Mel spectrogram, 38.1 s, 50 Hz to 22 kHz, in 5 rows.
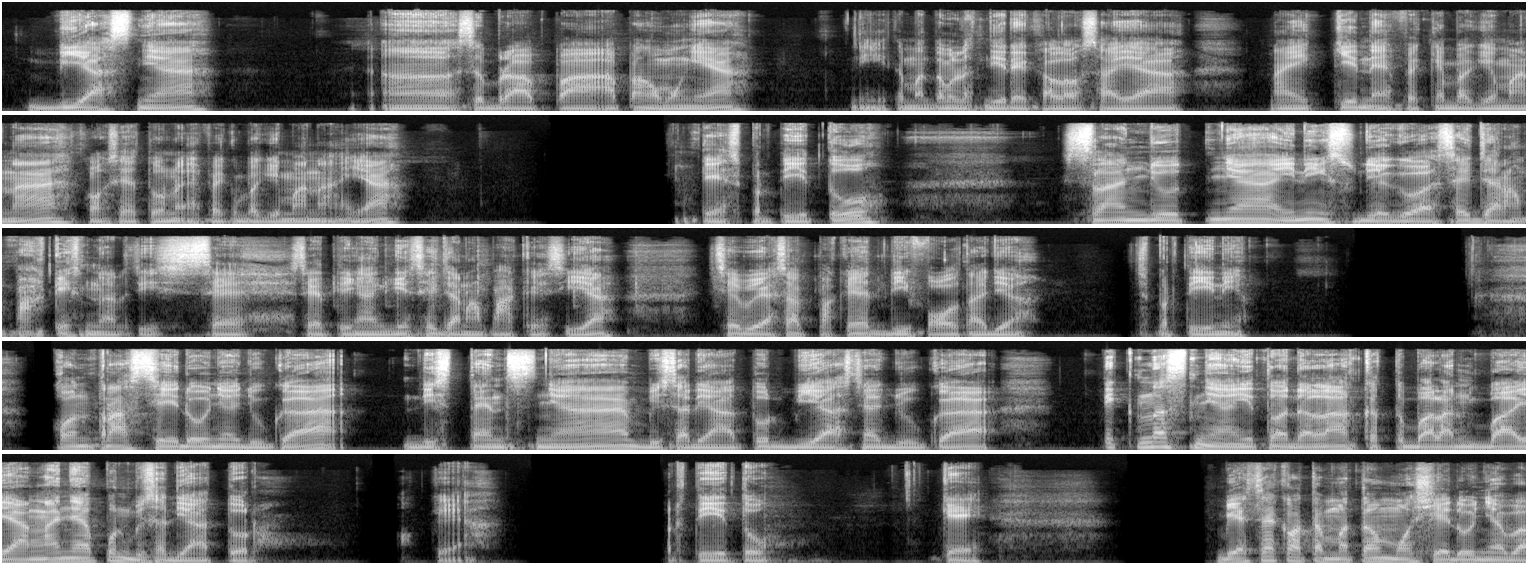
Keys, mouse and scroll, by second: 0.3 click, 1.5 click, 2.9 click, 3.8 click, 4.8 click, 6.5 click, 7.9 drag, 16.4 ctrl+z, 16.9 ctrl+z, 17.1 ctrl+z, 17.4 ctrl+z, 17.6 ctrl+z, 18.1 ctrl+z, 18.4 ctrl+z, 18.8 ctrl+z, 19.1 ctrl+z, 19.5 ctrl+z, 21.4 click, 23.4 click, 24.7 click, 26.2 click, 28.3 click, 30.3-32.2 drag, 33.2 click, 37.1 click.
